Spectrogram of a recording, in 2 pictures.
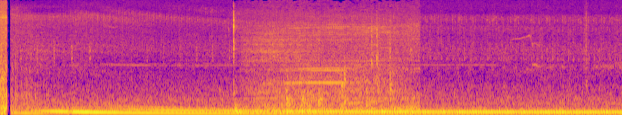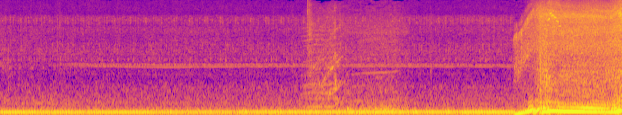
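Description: A sports car engine idles with a low, steady hum.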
